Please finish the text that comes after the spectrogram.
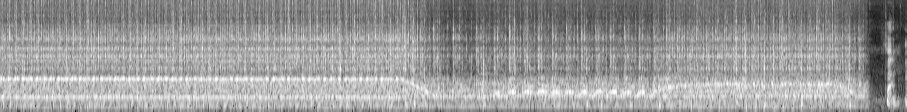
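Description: A sewing machine stitches a fabric lanyard with a steady, close, fast whirring hum that shifts pitch midway and then stops near the end.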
